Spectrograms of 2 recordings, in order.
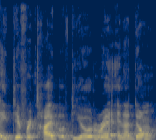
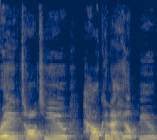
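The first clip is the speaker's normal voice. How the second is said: a touch more excited, raised, pitched-up voice; 5 semitones higher than usual. Speaker demonstrating how to elevate tone in a sensitive conversation, elevated, more excited voice. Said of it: "So I sound a little bit a little bit more excited".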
